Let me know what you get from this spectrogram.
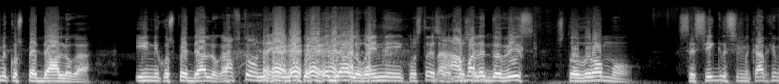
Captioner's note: both laugh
